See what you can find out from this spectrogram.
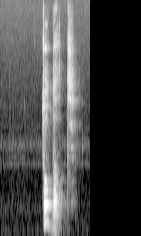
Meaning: until, till
- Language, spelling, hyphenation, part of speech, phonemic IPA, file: Dutch, totdat, tot‧dat, conjunction, /tɔˈdɑt/, Nl-totdat.ogg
